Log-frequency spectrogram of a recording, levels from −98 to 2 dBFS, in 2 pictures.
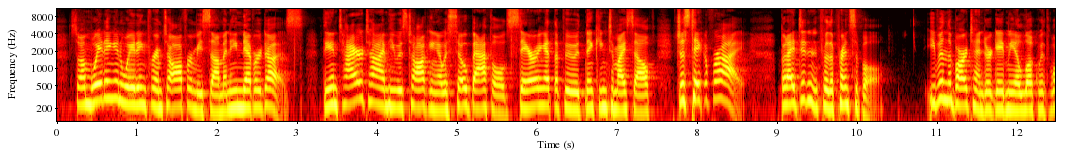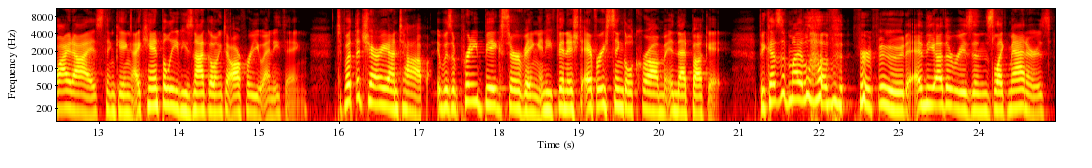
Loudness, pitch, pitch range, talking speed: -19 LUFS, 210 Hz, 185-230 Hz, 230 wpm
